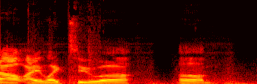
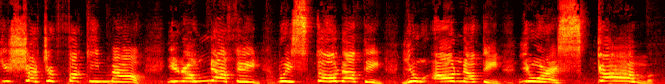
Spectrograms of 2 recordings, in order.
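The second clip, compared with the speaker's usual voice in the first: furious scream; 4 dB louder than usual. Acted. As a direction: scream it with daggers drawn. Freya screams at Cord.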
